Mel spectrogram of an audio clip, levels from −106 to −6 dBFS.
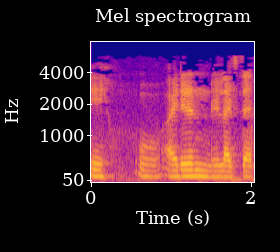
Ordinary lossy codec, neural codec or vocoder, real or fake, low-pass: MP3, 24 kbps; none; real; 7.2 kHz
